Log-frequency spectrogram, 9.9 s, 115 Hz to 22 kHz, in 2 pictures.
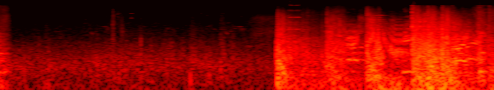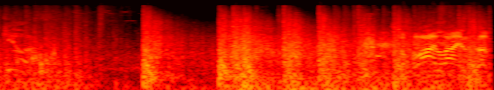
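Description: Gunfire in the real-time strategy game Company of Heroes 2: after a quiet opening, dense rattling rifle and machine-gun bursts erupt, with sharp cracks overlapping into loud, sustained battle noise through the rest.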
